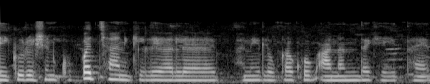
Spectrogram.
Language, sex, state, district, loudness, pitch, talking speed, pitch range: Marathi, female, Maharashtra, Gondia, -20 LUFS, 200 Hz, 155 wpm, 190-205 Hz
